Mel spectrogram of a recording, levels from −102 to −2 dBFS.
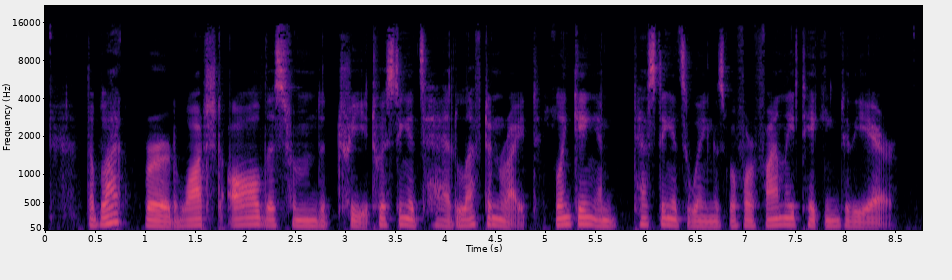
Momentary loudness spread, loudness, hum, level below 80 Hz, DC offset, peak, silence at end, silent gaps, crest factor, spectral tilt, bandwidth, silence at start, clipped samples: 8 LU; -48 LUFS; none; -74 dBFS; under 0.1%; -28 dBFS; 0.3 s; none; 20 dB; -4.5 dB/octave; 15.5 kHz; 0.15 s; under 0.1%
